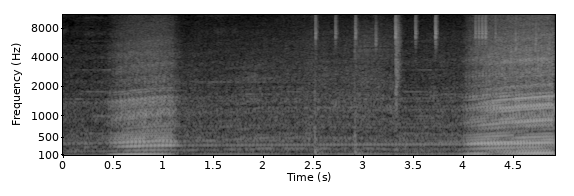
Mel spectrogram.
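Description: VW Polo in the Assetto Corsa racing game, with tire noise over a steady low engine drone; louder bursts of engine sound come at the start and end, and a few short sharp clicks fall in the middle.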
